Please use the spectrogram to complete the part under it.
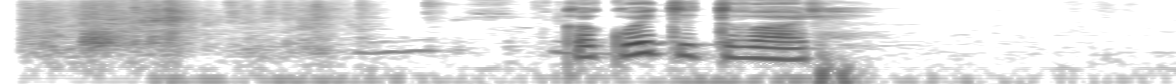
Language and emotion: Russian, neutral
